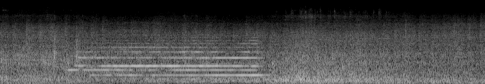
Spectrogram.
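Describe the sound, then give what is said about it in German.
A steam train of the Darjeeling Himalayan Railway, dating from 1881, rumbles steadily along as its whistle gives one long, bright, sustained blast for about two seconds, then the churning, hissing noise of the locomotive carries on alone. “Das dampfende Wahrzeichen der Stadt kommt 50 Jahre später hinzu. Die Darjeeling Himalayan Railway von 1881 ist bis heute mehr als nur eine Touristenattraktion, eine Lebensader über 80 Kilometer lang, aus der Talebene in Siliguri über 2000 Höhenmeter”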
